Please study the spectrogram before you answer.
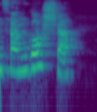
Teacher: That sh sound in sangoscia si? is doubled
